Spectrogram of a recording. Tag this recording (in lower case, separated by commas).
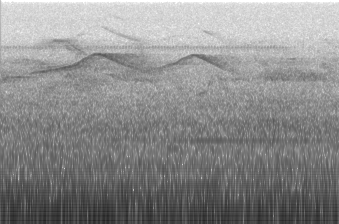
bird, animal, wild animals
